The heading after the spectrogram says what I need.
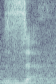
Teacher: jadi ujung lidah bertemu dengan gusi bagian bawah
